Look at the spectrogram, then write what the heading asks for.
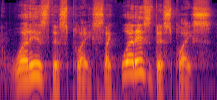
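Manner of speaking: slow, drawn-out mimicked movie line; Mario impression. Mimicking Mario's first line in the trailer, drawn-out impression. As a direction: stretch it out in mock wonder. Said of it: "it sounds like".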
